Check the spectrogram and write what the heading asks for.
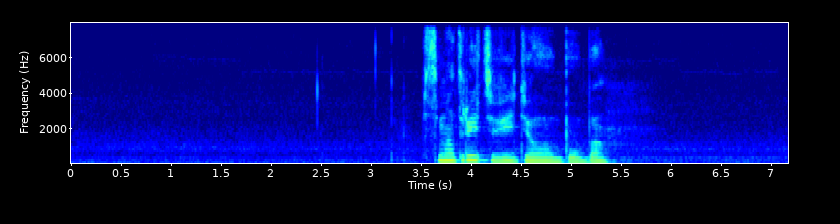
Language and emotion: Russian, neutral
